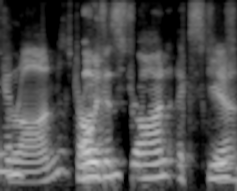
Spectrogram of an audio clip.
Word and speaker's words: Strachan: Mike Strawn is pronounced Strawn.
